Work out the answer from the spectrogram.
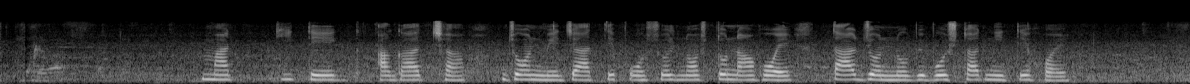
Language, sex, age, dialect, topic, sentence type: Bengali, female, 18-24, Standard Colloquial, agriculture, statement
